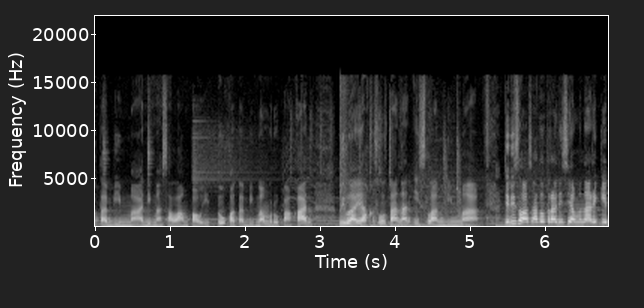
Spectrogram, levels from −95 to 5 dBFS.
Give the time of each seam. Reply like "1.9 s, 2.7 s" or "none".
5.0 s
